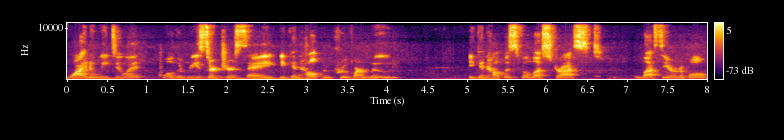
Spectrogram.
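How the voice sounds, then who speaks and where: Bright and sharp in tone, a woman speaks at medium pitch with ordinary pitch variation and vocal fry. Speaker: presenter on stress management. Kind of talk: presentation.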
